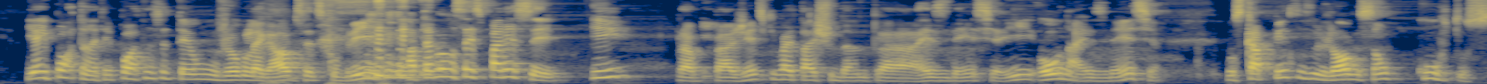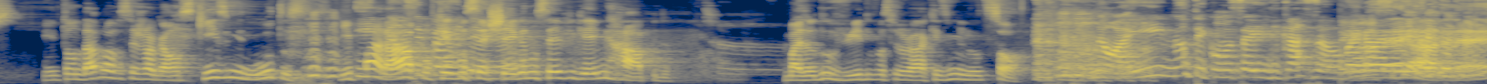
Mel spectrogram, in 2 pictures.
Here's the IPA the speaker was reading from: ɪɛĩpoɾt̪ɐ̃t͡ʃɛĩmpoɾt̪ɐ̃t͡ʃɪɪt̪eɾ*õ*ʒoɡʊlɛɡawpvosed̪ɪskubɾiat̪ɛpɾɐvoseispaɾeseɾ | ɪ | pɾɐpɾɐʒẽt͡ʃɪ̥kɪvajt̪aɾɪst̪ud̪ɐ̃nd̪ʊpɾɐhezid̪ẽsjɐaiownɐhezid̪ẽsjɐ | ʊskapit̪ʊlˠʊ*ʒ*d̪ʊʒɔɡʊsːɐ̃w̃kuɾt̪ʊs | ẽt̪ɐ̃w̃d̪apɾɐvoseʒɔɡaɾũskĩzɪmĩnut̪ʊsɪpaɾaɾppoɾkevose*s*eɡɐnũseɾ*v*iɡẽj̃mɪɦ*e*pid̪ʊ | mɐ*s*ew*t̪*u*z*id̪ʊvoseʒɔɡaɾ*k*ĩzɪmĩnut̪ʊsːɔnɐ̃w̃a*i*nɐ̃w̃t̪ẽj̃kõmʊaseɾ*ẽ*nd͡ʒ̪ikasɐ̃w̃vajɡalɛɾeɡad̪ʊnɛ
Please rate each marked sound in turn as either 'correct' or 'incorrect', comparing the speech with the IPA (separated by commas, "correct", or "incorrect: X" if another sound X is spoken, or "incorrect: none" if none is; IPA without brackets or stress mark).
incorrect: ũ, incorrect: z, incorrect: ʃ, correct, incorrect: a, incorrect: z, incorrect: d̪, incorrect: v, correct, correct, incorrect: ĩ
